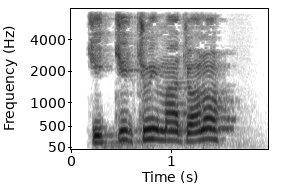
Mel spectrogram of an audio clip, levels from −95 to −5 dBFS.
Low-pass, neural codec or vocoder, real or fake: 7.2 kHz; none; real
